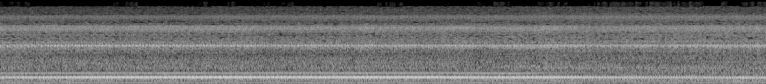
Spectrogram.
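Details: 2006 Volvo V70 R cold start idle: a steady tinny, rattly howl, traced by stethoscope to the turbocharger housing, from a bad turbo. It is also heard accelerating around 2,000 rpm and stops abruptly above 2,500 rpm as boost builds.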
